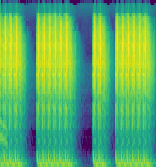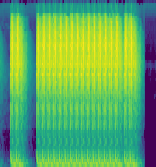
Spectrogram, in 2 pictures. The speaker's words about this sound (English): That's the machine gun sound because we're going to rapid fire tight end movers.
